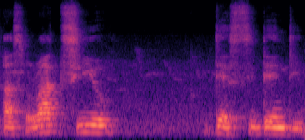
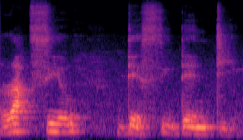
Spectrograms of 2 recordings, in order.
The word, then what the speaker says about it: ratio decidendi: Today we want to look at ratio decidendi. Ratio decidendi. You can also pronounce it as ratio decidendi, but it's better pronounced as ratio decidendi.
